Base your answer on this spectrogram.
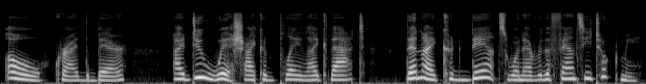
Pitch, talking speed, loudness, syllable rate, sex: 225 Hz, 195 wpm, -19 LUFS, 4.6 syllables/s, female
